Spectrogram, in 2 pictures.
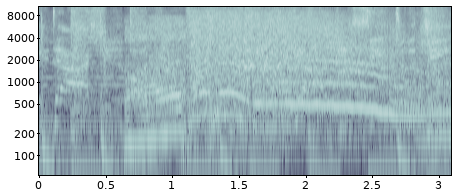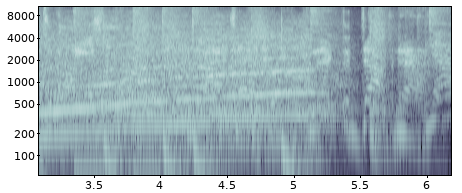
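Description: A long tyre-screech sound effect in the middle of a hip-hop track, starting under a second in and lasting about four and a half seconds, its pitch rising, dipping, then climbing slowly again before it cuts off, with the music continuing underneath.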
